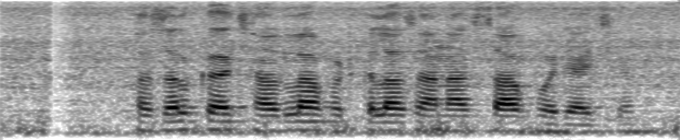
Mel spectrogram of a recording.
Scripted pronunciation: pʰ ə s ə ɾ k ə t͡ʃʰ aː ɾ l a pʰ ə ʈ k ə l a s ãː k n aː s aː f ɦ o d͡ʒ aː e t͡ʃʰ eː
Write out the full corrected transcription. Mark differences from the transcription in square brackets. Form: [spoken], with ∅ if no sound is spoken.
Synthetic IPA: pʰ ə s ə [l] k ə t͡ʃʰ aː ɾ l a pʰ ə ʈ k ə l a s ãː [∅] n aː s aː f ɦ o d͡ʒ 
